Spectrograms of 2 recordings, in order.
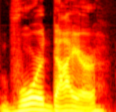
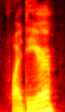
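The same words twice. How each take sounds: First: It is said the Texan regional way. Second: It is said the Northern regional way. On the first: This is how locals in the region say it. "In Texas, uh, by the way, everybody calls it voir dire" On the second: This is how an outsider from the north says it. "stick to her native way of saying it"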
